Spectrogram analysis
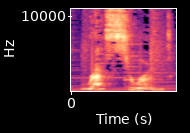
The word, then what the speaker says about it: restaurant: คือ ร้าน อาหาร นะ แต่ เรา จะ ออก เสียง เป็น Restaurant คำ ว่า เออ เรา จะ ออก เบา ๆ นะ คะ ถ้า เรา อยาก มี สามี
